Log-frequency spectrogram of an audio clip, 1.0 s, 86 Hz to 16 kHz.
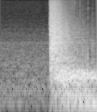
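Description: A single loud, booming gunshot from a Boito A680 12-gauge double-barrel shotgun fired at close range cuts through quiet, its blast lingering to the end; both barrels fire at once, fusing into one report.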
